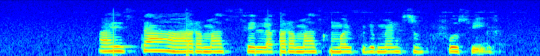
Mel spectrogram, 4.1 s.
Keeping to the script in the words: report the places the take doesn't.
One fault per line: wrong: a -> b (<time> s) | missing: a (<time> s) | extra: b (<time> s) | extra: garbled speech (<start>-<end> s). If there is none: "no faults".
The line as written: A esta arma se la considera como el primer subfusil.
wrong: considera -> arma (2.1 s)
